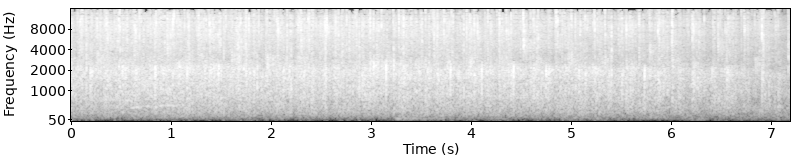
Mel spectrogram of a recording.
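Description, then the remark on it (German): Sustained, dense applause from an audience for the six-man band, a steady roar of many hands clapping at an even loudness throughout, with no speech standing out. “Und die …, die 6 Herren, kriegen natürlich auch noch einen großen Applaus.”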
